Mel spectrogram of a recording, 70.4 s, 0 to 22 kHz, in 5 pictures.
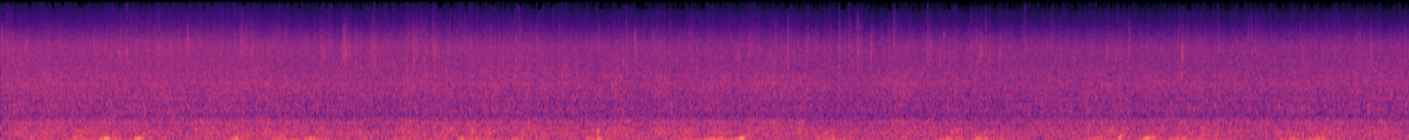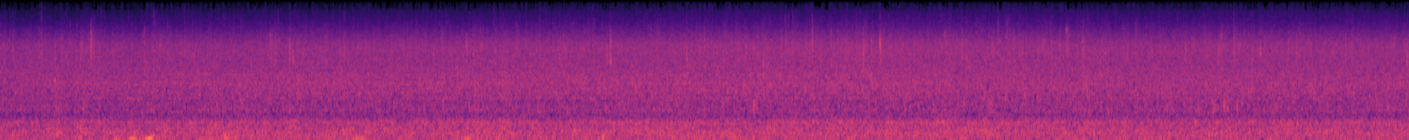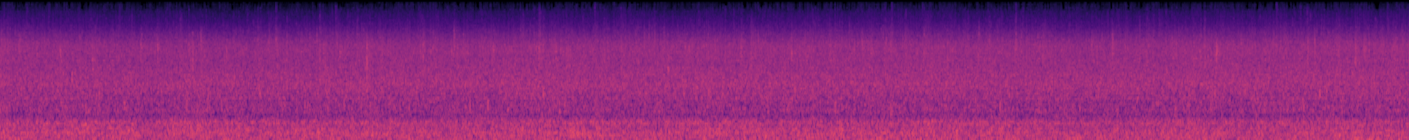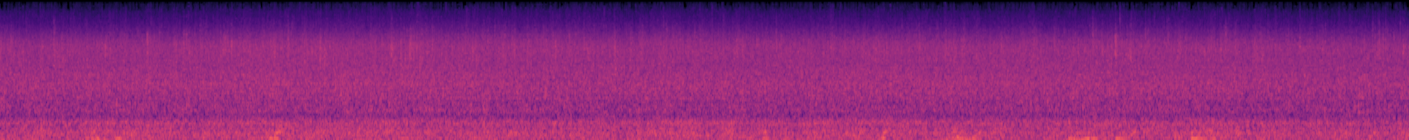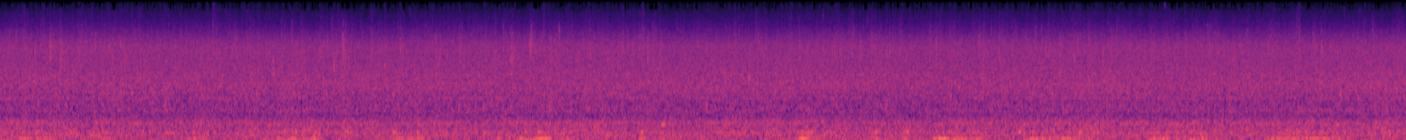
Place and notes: Berlin Bürknerstr., backyard window - Hinterhof / backyard ambience
00:34 Berlin Bürknerstr., backyard window
(remote microphone: AOM5024HDR | RasPi Zero /w IQAudio Zero | 4G modem
Berlin, Germany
